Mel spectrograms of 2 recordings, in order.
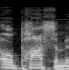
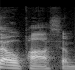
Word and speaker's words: opossum: And then just the opossum is there. Opossum. Oh, that is funny. It is opossum, but the it is silent. Opossum, right?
